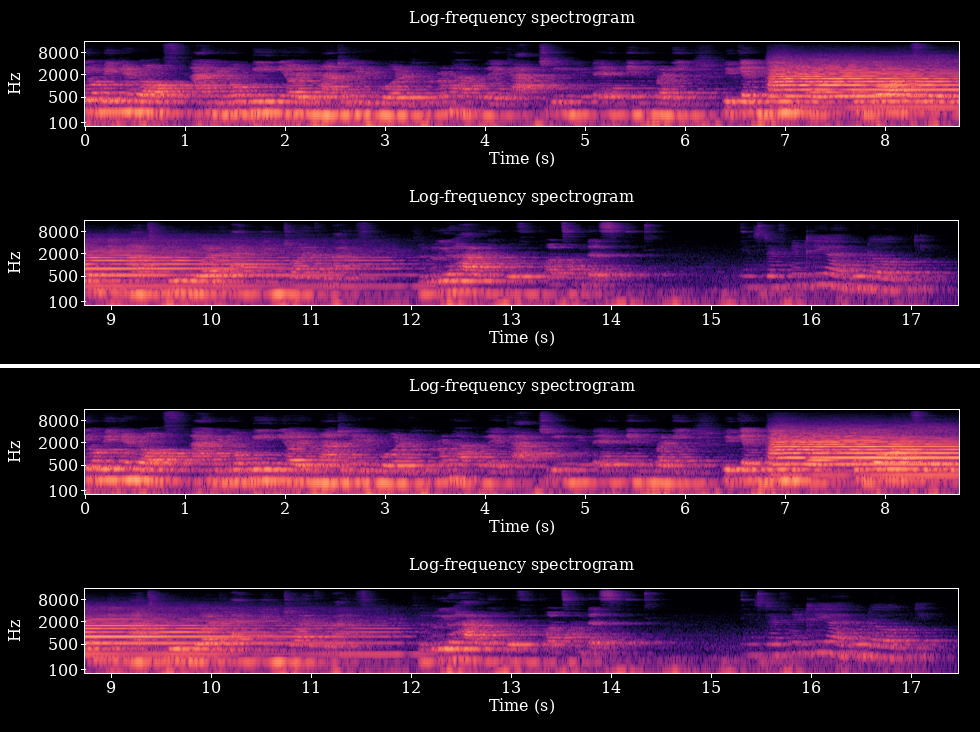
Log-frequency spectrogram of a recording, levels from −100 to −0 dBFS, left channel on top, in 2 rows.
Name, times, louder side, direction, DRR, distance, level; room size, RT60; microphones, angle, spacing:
voice 1, 0.0-11.5 12.1-14.0, right 1 dB, 5° left, -8 dB, 0.3 m, -31 dB
Trumpet, 6.8-11.9, right 3 dB, 45° left, 1.4 m, -25 dB
voice 2, 15.3-17.1, left 1 dB, 75° left, -5 dB, 0.9 m, -43 dB
2.6 x 2.2 x 3.1 m, 1.5 s
head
